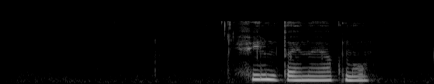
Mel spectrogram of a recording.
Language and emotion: Russian, sad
